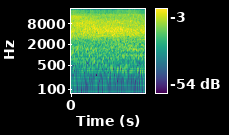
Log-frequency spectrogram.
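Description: Cognac splashed onto hot smash burgers topped with cheese on a griddle gives off a loud, steady, broadband hiss of sizzling and steam, close up and continuous, with no talking.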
